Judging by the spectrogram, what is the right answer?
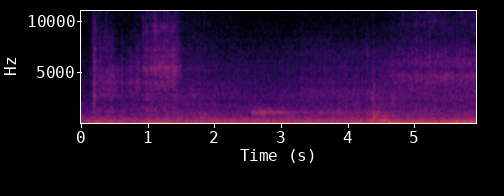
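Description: Truck driving in the video game SnowRunner, a quiet steady engine hum with faint mechanical clunks and whirs throughout.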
